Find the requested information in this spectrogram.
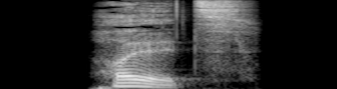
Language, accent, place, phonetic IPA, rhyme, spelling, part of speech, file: German, Germany, Berlin, [bəˈt͡sɪçtɪɡn̩t], -ɪçtɪɡn̩t, bezichtigend, verb, De-bezichtigend.ogg
- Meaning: present participle of bezichtigen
